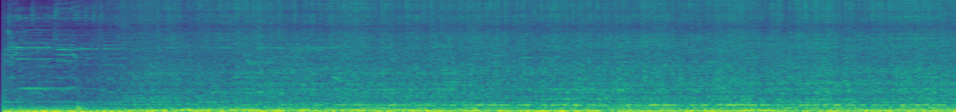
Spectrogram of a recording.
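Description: A car engine rumbles low and steady as the car rolls slowly.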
